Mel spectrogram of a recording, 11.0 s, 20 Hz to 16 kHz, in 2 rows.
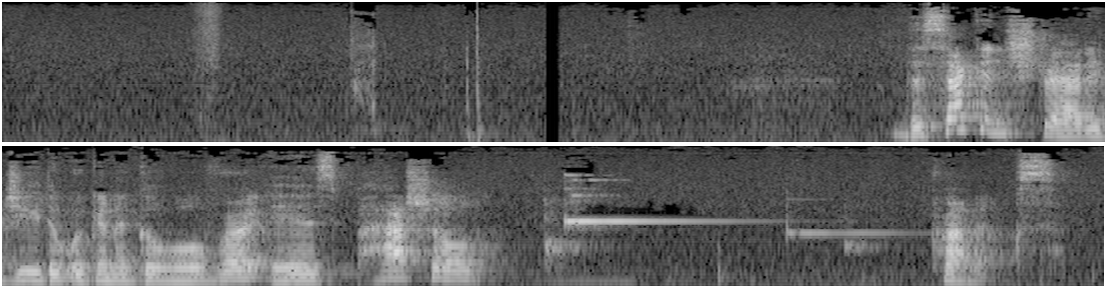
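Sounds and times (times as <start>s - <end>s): two-note chime: 8.2s - 10.3s.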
